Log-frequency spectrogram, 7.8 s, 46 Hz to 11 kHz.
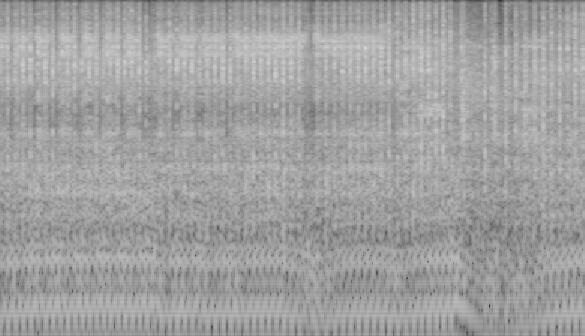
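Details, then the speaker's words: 1966 VW Beetle, not started in over 10 years after sitting in a junkyard, choked by hand over the carburetor: uneven lumpy running with irregular pops and sharp bangs; backfiring. "just um using my hand to choke it a little bit there don't really recommend it so it backfires you can get a hamburger rather well done"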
